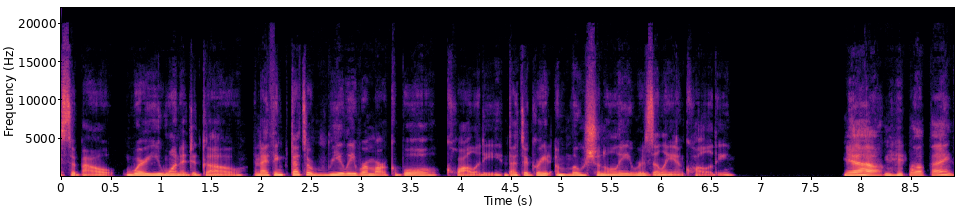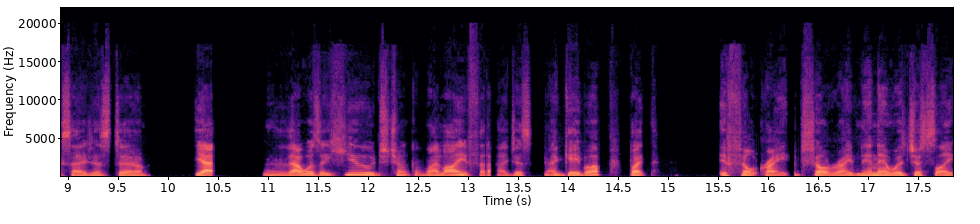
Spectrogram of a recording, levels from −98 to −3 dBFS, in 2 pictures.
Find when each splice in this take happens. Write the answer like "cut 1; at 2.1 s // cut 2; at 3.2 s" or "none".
cut 1; at 4.4 s // cut 2; at 10.4 s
